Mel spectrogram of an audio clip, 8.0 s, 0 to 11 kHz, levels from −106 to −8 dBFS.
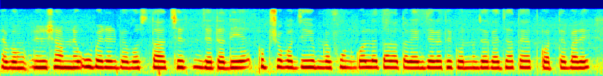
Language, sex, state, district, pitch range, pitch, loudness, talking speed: Bengali, female, Tripura, West Tripura, 250-270 Hz, 260 Hz, -12 LUFS, 165 wpm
